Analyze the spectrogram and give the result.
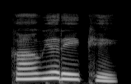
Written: ಕಾವ್ಯರೇಖೆ

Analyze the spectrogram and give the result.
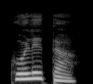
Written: ಖಳತಿ

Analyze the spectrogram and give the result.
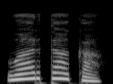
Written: ವಾರ್ತಾಕ

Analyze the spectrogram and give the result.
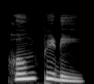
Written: ಹೊಂಪಿಡಿ

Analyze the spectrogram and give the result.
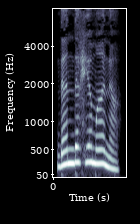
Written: ದಂದಹ್ಯಮಾನ

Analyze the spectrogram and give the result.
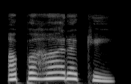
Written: ಅಪಹಾರಕ

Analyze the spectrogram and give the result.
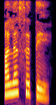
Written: ಅಲಸತೆ

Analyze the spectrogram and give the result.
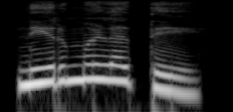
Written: ನಿರ್ಮೂಲಿತ

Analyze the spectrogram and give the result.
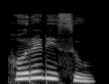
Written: ಹುರುಡಿಸು

